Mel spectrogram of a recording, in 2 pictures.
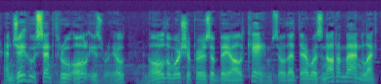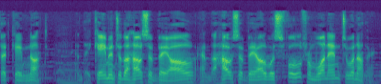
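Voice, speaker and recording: A man with a fairly low voice narrates scripture for an audiobook. His delivery is solemn, formal and measured, with faint music underneath. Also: big pitch swings, a bit bright.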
